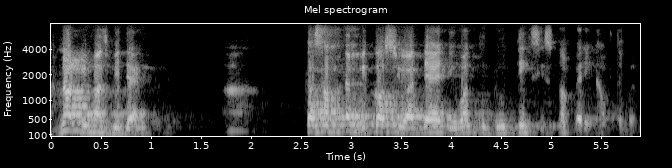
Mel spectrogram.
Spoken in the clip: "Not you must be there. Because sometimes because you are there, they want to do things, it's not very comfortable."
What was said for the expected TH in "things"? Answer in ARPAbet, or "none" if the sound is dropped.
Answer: T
